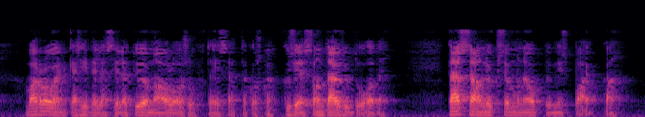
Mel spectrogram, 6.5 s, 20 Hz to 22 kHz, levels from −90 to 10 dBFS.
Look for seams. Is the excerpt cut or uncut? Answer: cut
